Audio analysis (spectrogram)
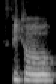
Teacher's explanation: the ventiv is marked by the suffix which is a long o vowel and in addition to a high tone that then replaces the tone of the of the root so uh aloha uh verb becomes fito with all um high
